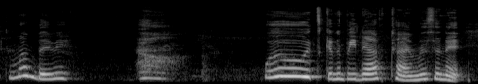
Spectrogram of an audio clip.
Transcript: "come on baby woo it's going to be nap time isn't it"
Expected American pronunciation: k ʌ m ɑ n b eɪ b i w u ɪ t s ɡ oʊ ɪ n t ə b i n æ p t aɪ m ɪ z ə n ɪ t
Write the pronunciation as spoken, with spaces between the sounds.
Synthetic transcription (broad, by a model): k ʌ m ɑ n b eɪ b i w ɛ ɪ t s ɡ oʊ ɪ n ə b i n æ f t aɪ m ɪ z ə n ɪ t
